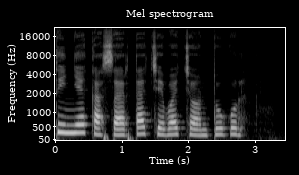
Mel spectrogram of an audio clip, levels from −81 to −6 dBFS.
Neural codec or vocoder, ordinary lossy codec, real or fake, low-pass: none; none; real; none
